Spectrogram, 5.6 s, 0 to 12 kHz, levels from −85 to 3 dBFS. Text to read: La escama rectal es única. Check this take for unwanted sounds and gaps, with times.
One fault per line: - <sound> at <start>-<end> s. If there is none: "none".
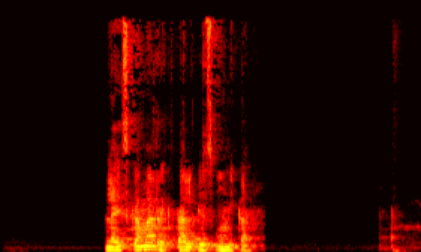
none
